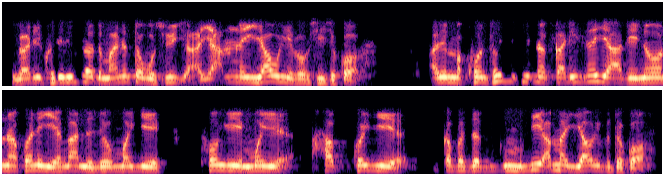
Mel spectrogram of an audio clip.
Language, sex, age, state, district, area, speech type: Manipuri, male, 45-60, Manipur, Kangpokpi, urban, conversation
